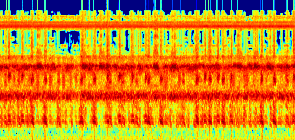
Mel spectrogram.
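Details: Chorus of frogs giving the bù tọt call: quick, uneven croaking pulses at roughly four per second, unbroken throughout, against a steady electronic whine.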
